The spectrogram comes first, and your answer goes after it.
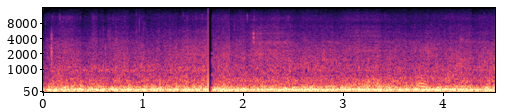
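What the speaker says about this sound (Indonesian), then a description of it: "Ini anginnya kenceng banget asli." Strong wind on the open sea roars steadily and loudly across the microphone, with a constant low rumble of wind and water and no speech.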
